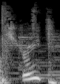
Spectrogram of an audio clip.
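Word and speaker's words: Straith: So straight slate. So I'm kind of straight. My last name is Straight. It's spelled just like the word S R A I T H.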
